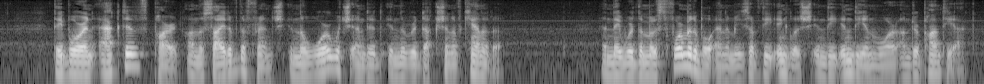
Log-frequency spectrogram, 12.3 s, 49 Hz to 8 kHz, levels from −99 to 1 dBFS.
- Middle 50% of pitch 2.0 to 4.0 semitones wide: Yes, average, 2.8 semitones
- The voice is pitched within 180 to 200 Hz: No, very low, 90 Hz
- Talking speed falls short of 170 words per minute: No, average, 180 wpm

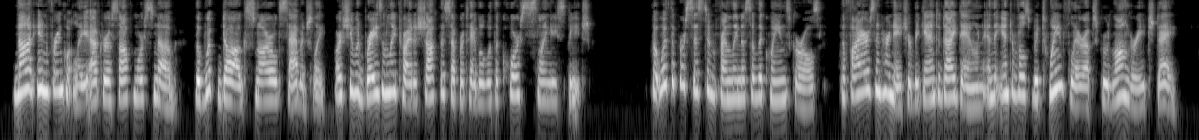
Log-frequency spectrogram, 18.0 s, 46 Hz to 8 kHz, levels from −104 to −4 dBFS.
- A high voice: Yes, high, 235 Hz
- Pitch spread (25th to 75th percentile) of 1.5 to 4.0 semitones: No, wide, 5.5 semitones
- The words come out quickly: No, average, 180 wpm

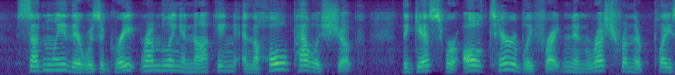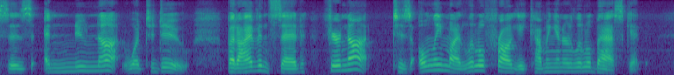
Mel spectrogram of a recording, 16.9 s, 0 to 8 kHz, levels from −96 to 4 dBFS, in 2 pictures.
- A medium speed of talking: Yes, average, 155 wpm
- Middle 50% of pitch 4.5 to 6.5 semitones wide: Yes, average, 4.9 semitones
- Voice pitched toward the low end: No, medium, 170 Hz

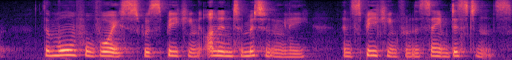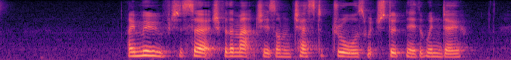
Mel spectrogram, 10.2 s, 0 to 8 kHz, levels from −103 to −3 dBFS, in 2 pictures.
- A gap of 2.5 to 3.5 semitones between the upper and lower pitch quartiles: Yes, average, 2.9 semitones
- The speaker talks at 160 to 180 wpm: Yes, average, 170 wpm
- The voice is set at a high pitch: Yes, high, 195 Hz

